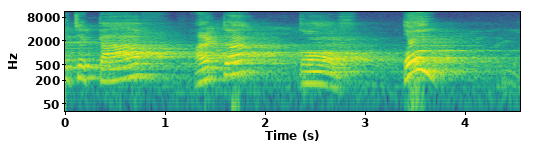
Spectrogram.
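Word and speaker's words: قُلْ: কুল মোটা করে হবে, কুল। হে নবী আপনি বলুন আল্লাহ একক একক। হে নবী আপনি বলেন আল্লাহ একক একক। এখন আপনি যদি এটা পড়ার সময় মোটা করে কাফ উচ্চারণ করতে না পারেন, আপনি যদি চিকুন করে বলেন যে কুল, কি কুল? কুল মানে খাও।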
